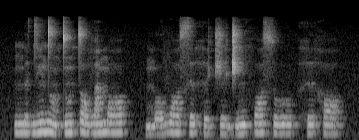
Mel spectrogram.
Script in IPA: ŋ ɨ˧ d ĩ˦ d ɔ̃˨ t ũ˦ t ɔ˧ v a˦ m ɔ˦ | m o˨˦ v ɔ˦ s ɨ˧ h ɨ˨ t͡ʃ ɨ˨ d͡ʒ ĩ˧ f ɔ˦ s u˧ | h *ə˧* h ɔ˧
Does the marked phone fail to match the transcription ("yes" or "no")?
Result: yes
